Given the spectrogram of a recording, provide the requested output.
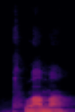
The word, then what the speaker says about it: plumber: It's always silent when it follows the letter M. Climb, crumb, lamb, thumb, dumb, and plumber. So practice them with me. I'm not pronouncing the B, I'm just pronouncing the M consonant sound.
